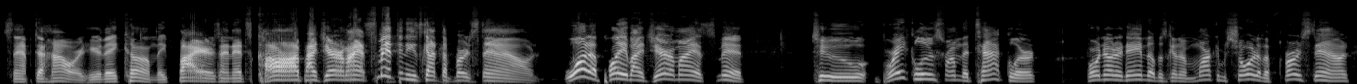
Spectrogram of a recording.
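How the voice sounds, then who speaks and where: A man calls a football game play by play with a bright, forceful voice pitched a bit high. He rattles through formations and snaps and gets excited on the big plays, now and then correcting himself. The sound is close and dry. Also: moderate pace, dry recording. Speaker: play-by-play announcer. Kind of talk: alternative play-by-play commentary.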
